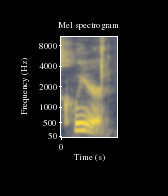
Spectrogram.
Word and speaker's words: Xlear: Which is pronounced clear, even though it's X-L-E-A-R.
